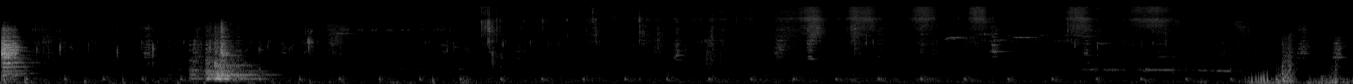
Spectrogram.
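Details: Hungry kittens in Morocco eating meat and wanting more. A short harmonic cry rises near two seconds, and a drawn-out, falling, thin cry follows near eleven seconds. Soft clicking chewing or lapping runs steadily underneath.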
